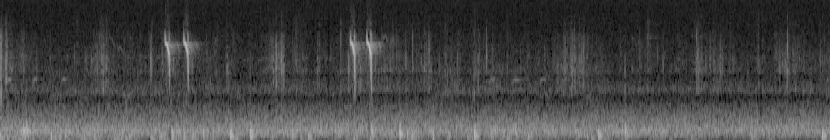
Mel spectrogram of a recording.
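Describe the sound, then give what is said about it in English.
A small bird, a red male that was just captured, gives two short bursts of thin, high chirps, a second or two apart, over a constant low rumbling background with faint throbbing noise. “So recording, that's the male that was just captured, the sitkansas. That's him.”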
